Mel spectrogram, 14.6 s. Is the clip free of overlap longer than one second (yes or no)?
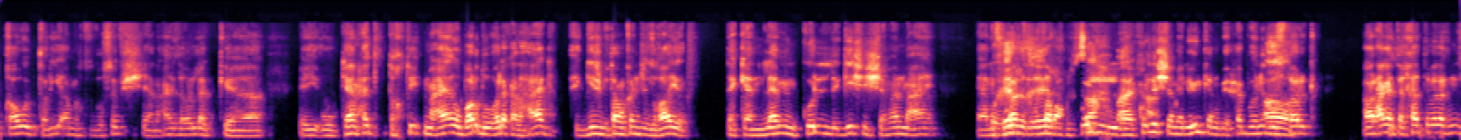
no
